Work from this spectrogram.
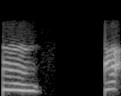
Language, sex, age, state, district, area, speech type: Kannada, female, 60+, Karnataka, Mandya, rural, conversation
